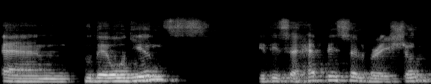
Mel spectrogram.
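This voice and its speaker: A man speaks in an Italian accent with a dark, mellow tone. His pace is very slow, with ordinary pitch variation. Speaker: professor chairing graduation committee. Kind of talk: ceremony announcements.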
